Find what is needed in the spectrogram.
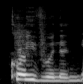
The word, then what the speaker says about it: Koivunen: Yeah, loosen your tongue up. – Koivunen. – Yep, there you go. – Okay, like a koi fish.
